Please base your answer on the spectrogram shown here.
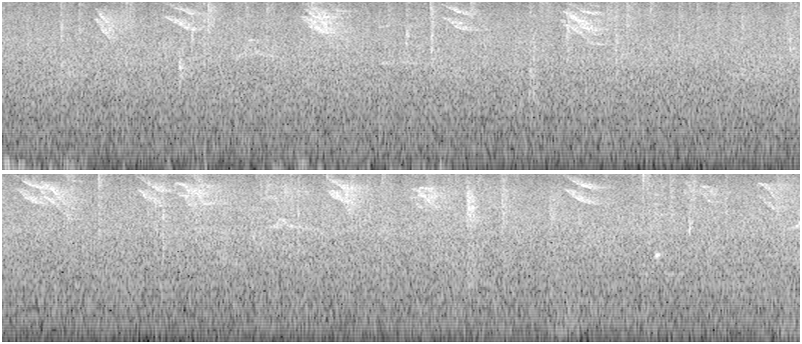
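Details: Amethyst woodstar hummingbird at Salesópolis, São Paulo, Brazil, gives thin, very high chipping notes about once a second over steady rain hiss; a male perched, bathing in the rain before a female displaces him.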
